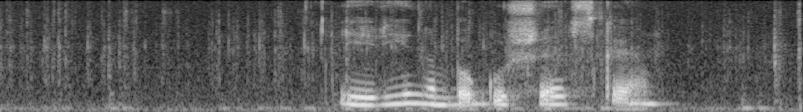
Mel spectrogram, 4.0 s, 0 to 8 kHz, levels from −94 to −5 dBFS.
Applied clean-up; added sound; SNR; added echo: none; Computer keyboard; 20 dB; none.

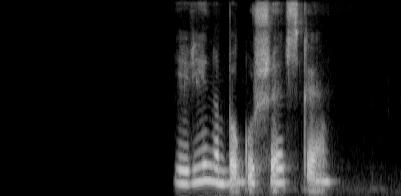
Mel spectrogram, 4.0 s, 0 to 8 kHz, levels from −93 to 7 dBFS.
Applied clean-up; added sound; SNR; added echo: neural mask model DeepFilterNet 3.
